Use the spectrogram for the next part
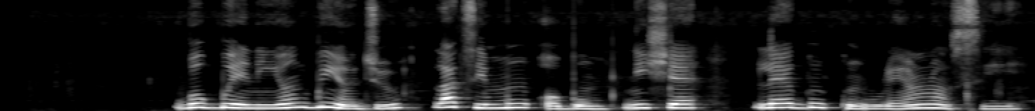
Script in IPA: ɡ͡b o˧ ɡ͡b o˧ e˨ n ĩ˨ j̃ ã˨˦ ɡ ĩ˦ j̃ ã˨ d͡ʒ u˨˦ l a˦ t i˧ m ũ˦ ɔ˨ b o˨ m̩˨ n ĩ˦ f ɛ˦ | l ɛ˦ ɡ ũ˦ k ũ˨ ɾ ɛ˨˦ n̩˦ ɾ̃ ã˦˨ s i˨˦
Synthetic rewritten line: ɡ͡b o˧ ɡ͡b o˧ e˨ n ĩ˨ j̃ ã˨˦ ɡ͡b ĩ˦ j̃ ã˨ d͡ʒ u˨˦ l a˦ t i˧ m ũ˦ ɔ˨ b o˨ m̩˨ n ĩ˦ ʃ ɛ˦ | l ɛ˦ ɡ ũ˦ k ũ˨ ɾ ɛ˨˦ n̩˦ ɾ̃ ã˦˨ s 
